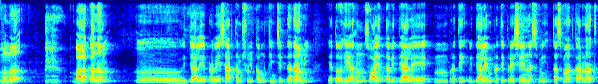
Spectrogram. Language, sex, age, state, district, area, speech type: Sanskrit, male, 45-60, Karnataka, Uttara Kannada, urban, spontaneous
